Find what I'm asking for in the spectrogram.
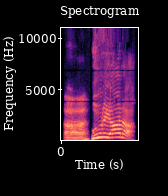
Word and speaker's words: Ludhiana: Ludhiana.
